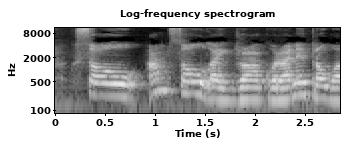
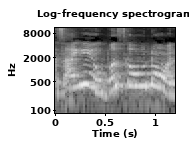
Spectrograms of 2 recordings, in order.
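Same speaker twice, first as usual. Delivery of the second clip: high, drawn-out mock plea; insistent questioning; 10 semitones higher, 3 dB louder, slower than usual. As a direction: press him for answers, voice pitched up. Questioning boyfriend, acted.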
